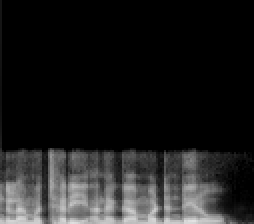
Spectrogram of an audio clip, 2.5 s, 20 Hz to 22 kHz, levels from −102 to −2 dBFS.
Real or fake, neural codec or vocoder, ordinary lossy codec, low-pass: fake; codec, 24 kHz, 1.2 kbps, DualCodec; none; 7.2 kHz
